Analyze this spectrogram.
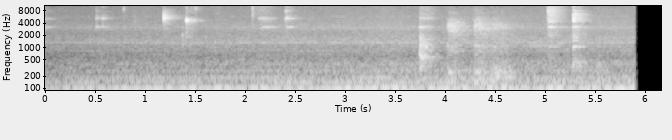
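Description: Scattered light clinks and ticks from an aluminium cooking pot with oil heating in it, over a steady low hum. The sound cuts off abruptly near the end.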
